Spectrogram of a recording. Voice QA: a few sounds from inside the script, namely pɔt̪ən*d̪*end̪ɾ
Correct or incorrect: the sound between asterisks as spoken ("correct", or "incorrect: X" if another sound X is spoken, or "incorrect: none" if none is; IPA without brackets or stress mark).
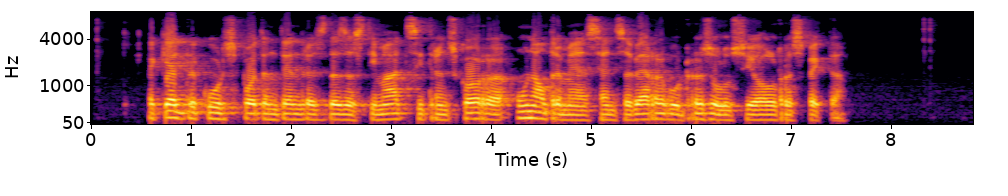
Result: incorrect: t̪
